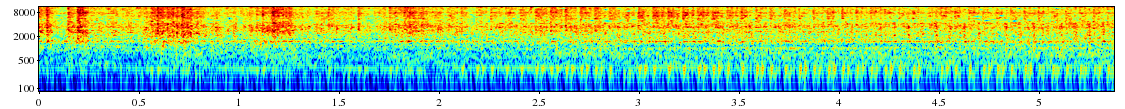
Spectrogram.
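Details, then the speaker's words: Briggs & Stratton overhead-valve engine on a 450-hour 4016 tractor; runs unevenly, beat wavering instead of picking up, stumbling, smoking and choking off; oil-soaked air filter starving it of air. "so it's acting like it doesn't want to run it's stumble in the fall and it's smoking it chokes off"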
